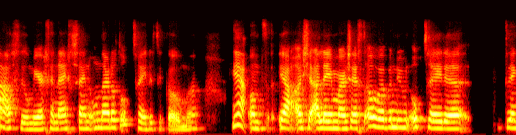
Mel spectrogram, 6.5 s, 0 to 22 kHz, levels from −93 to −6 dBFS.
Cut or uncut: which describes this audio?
uncut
